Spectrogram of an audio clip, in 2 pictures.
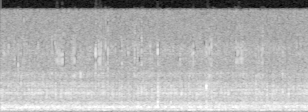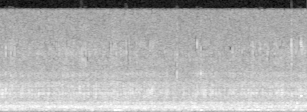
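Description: Underwater, a steady hiss fills the water, with faint crackling and clicking throughout.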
